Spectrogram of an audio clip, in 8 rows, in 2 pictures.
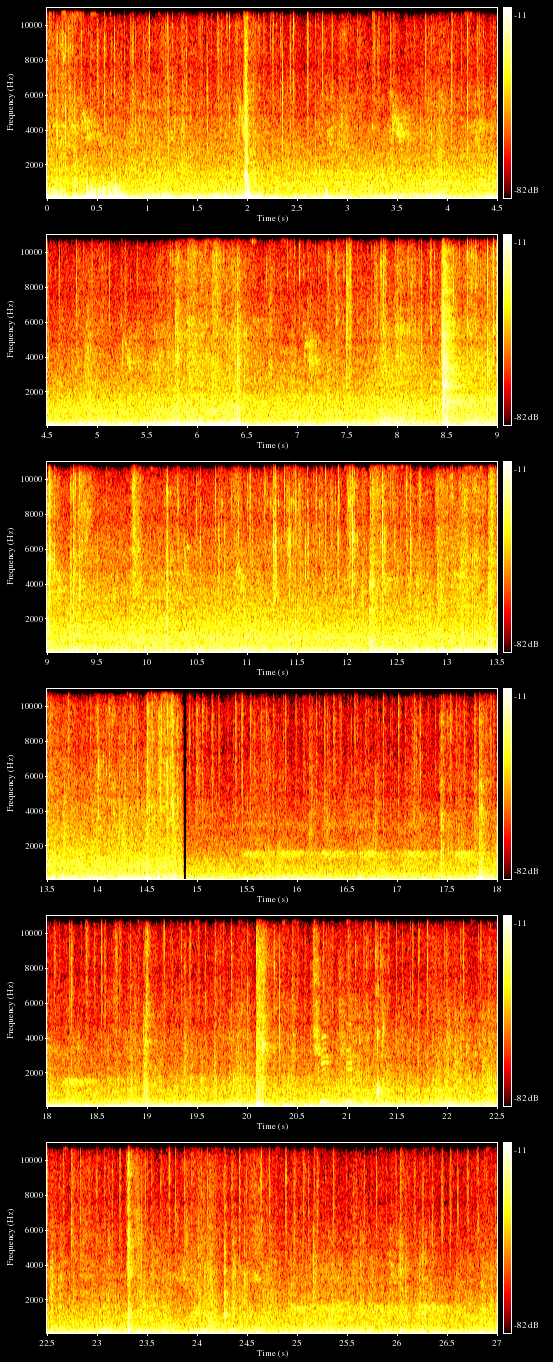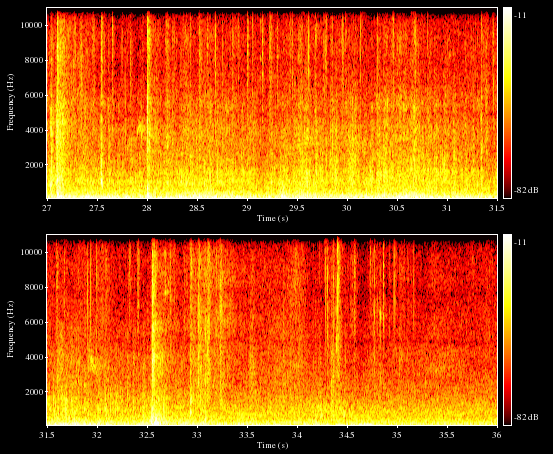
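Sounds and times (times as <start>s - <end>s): footsteps on pavement: 0.0s - 35.2s
street noise rumble: 0.0s - 36.0s.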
